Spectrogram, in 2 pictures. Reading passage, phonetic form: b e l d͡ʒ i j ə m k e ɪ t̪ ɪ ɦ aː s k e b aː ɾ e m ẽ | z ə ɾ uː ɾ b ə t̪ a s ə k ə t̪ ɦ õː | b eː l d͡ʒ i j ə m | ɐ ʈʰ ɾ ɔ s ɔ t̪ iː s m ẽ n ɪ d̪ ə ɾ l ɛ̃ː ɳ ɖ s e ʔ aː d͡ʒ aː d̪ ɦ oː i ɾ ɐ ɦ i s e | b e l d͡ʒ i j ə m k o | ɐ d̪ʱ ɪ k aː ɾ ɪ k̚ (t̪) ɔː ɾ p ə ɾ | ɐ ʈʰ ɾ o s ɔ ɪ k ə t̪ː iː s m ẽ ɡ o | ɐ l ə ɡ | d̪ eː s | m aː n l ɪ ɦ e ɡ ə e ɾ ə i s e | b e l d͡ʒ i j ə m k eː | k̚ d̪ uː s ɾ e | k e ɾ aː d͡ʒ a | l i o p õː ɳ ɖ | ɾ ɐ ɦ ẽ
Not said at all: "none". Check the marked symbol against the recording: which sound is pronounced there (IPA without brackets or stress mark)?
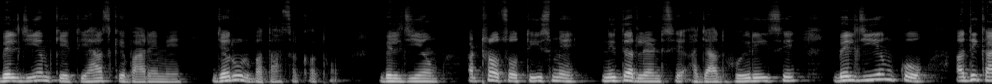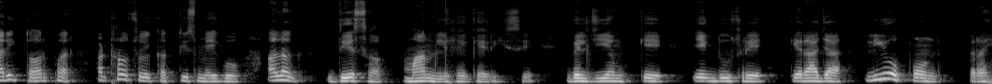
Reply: t̪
